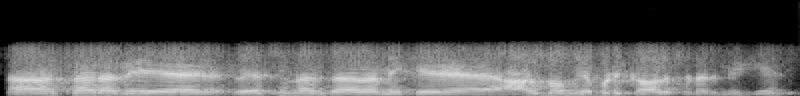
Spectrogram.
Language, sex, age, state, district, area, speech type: Telugu, male, 18-30, Andhra Pradesh, Chittoor, urban, conversation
